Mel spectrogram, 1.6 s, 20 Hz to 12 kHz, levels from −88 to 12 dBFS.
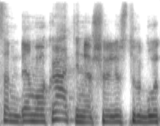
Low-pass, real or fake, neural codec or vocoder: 10.8 kHz; fake; codec, 44.1 kHz, 2.6 kbps, SNAC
